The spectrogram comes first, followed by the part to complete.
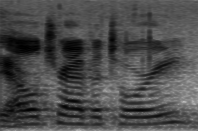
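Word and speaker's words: Il Trovatore: Mitch pronounced that El Travatori better than I did. We talked about this. You looked it up, right? It's El Travatori. El Travatory.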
